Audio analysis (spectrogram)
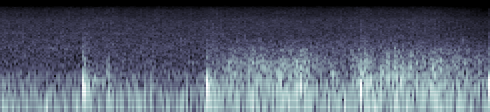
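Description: Steady rain patters in the horror game Stories to Tell: Greyville Stay, broken by three or four low thunder rumbles at irregular intervals, with a fairly loud, dense wash of rainfall and no voices.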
